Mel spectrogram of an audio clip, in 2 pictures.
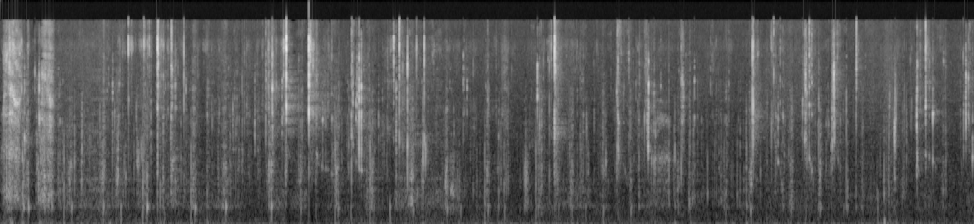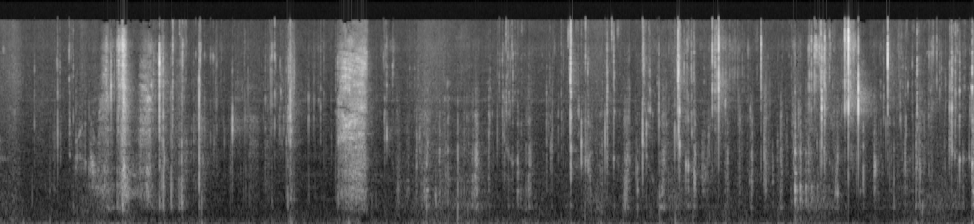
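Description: Close-miked eating of raw prawns: wet chewing and biting with many small clicks and crackles as the shells are bitten and pulled apart by hand. There are louder bursts about sixteen and twenty seconds in.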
